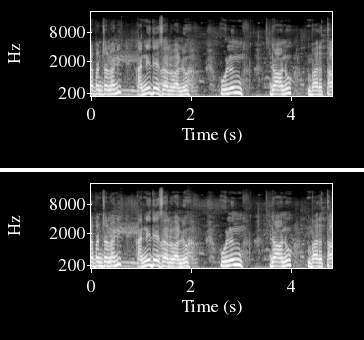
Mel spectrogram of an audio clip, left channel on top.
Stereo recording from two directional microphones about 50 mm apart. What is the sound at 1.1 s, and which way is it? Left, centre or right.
Speech, right.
